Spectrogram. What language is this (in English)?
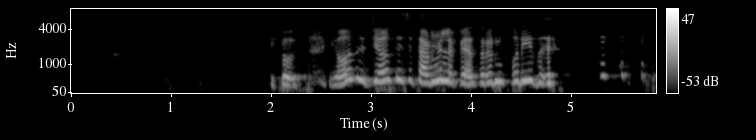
Tamil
